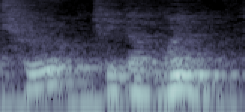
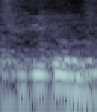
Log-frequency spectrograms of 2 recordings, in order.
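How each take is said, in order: First: The first syllable is set apart from the rest. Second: The word runs together as one smooth unit. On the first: It is the prayer of the Lord. "이렇게 이제 발음을 해야 맞지만" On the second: It is the familiar name said out of habit. "익숙하게 주기도문 이렇게 익숙하게 되어 있으니까"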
